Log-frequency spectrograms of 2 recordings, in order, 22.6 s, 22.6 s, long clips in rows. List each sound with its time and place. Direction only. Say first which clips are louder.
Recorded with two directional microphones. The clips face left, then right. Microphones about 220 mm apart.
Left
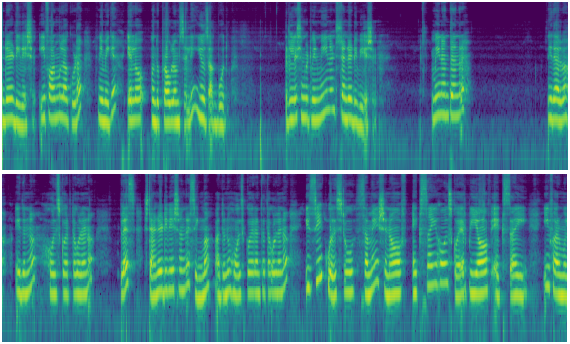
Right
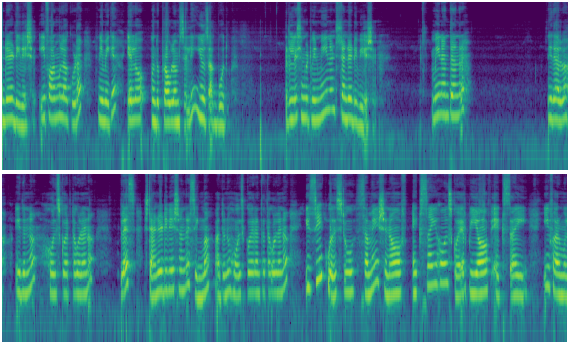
0.0 s speech: left 4 dB; 50° left (ahead or behind)
10.8 s speech: left 5 dB; 50° left (ahead or behind)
